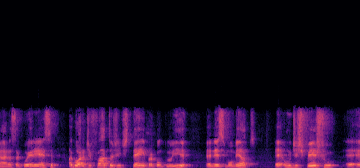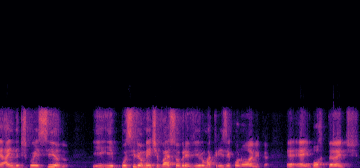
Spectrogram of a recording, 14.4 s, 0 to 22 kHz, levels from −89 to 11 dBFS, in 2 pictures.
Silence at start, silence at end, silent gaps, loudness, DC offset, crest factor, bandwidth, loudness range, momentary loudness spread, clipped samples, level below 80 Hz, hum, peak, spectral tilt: 0 s; 0.05 s; none; -22 LUFS; under 0.1%; 16 dB; 8.2 kHz; 2 LU; 10 LU; under 0.1%; -74 dBFS; none; -8 dBFS; -3 dB/octave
